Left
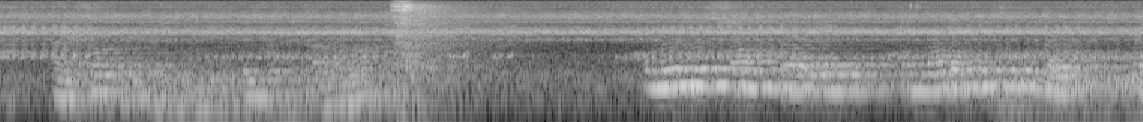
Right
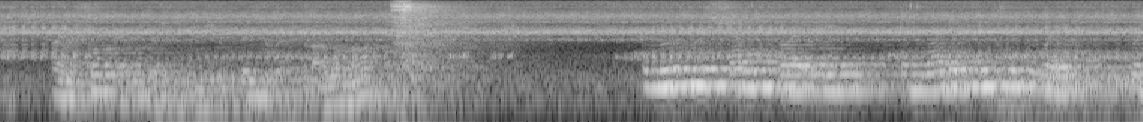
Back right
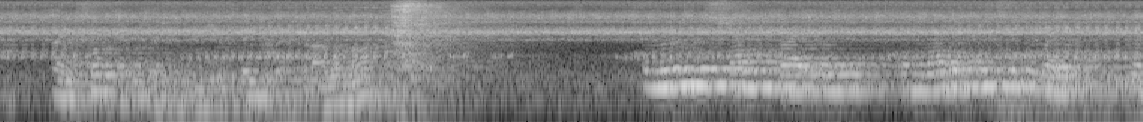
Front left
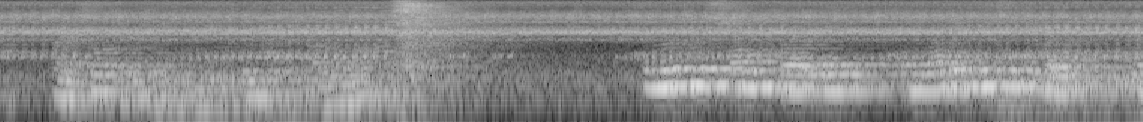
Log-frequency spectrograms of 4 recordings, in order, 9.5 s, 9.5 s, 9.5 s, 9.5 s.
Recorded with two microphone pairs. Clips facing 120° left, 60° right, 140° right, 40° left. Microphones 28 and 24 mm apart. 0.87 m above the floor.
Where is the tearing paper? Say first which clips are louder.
Even, back right 3 dB; 145° right, 2.0 m.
